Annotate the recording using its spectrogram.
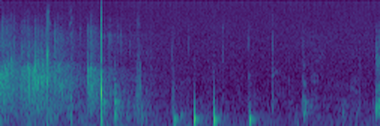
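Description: A guitar plucks a few single notes.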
